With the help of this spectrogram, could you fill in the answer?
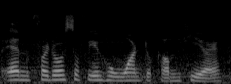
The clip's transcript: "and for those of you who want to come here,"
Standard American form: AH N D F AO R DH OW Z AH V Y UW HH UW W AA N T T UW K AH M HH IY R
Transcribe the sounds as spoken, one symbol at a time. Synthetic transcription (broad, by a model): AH N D F AO R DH OW S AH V Y UW HH UW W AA N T T UW K AH M HH IY R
